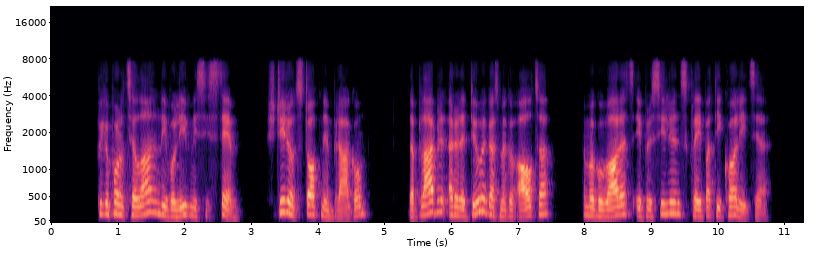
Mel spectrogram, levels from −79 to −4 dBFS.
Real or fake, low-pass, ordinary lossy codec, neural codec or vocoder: fake; none; none; codec, 16 kHz, 0.2 kbps, FocalCodec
